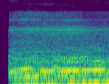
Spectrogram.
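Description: An engine idling steadily, with a low even hum and no revving.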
